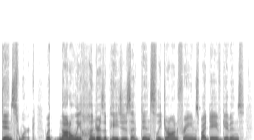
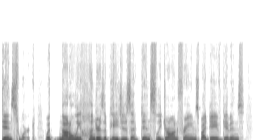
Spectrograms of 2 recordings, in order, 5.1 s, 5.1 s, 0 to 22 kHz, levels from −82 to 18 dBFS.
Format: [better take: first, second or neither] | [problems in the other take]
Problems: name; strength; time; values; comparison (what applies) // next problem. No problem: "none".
first | garbled, watery; slightly; nothing above 15 kHz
